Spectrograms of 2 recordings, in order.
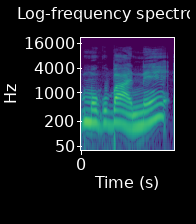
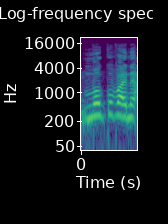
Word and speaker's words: Mokubane: Koketso Mokubane.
